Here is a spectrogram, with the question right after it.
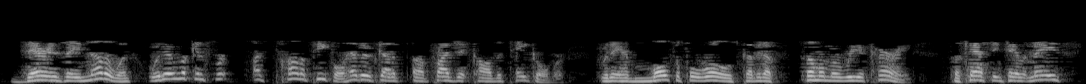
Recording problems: garbled, watery; badly; nothing above 3 kHz

